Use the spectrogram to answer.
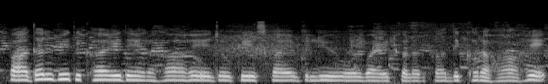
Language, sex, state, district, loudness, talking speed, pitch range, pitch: Hindi, female, Madhya Pradesh, Dhar, -16 LUFS, 175 wpm, 175-205 Hz, 190 Hz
